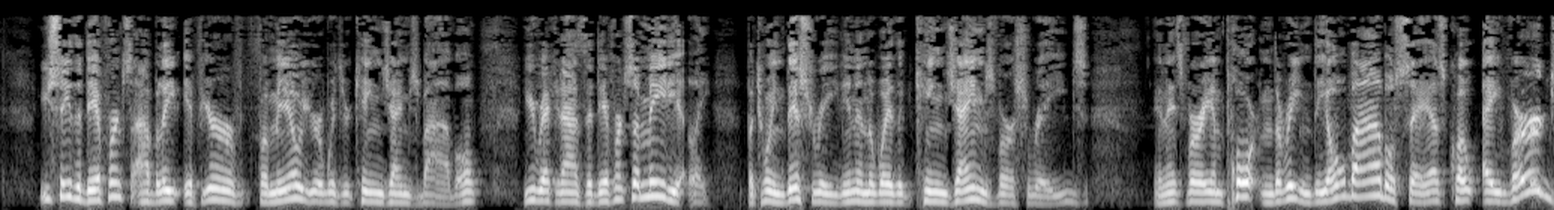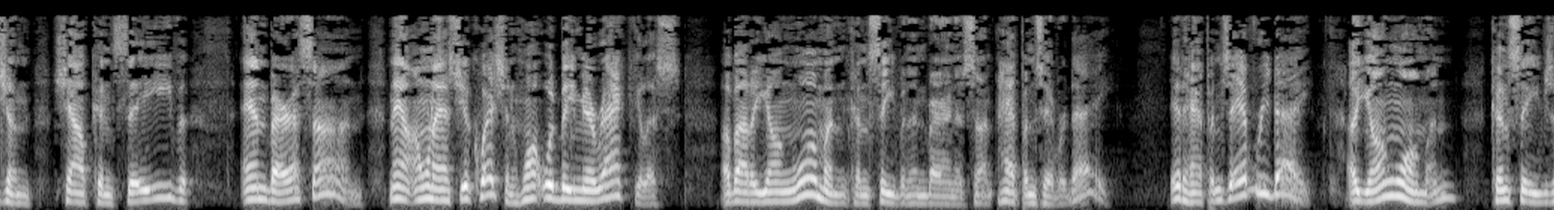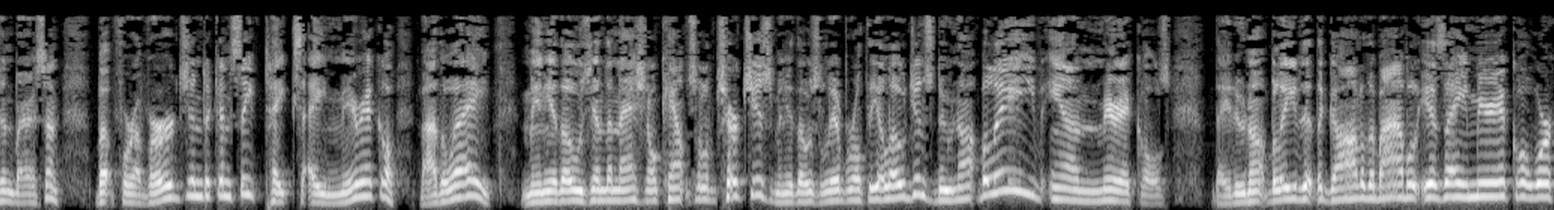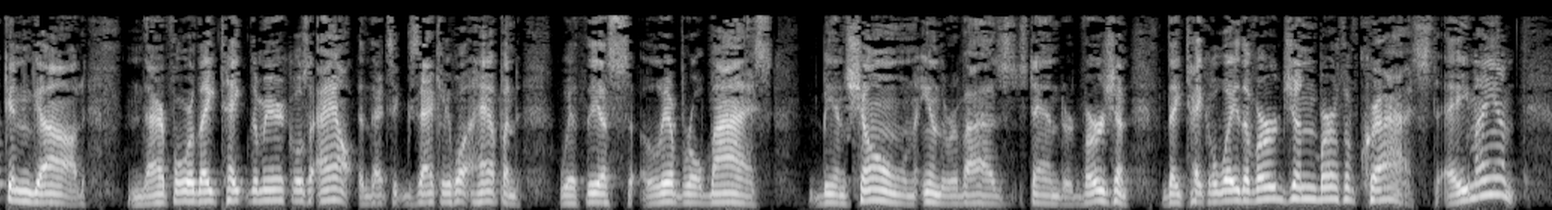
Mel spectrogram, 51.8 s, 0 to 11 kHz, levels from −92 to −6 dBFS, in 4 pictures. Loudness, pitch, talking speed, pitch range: -19 LUFS, 155 Hz, 190 wpm, 140-190 Hz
